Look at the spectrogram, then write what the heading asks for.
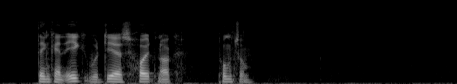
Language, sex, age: Danish, male, 25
